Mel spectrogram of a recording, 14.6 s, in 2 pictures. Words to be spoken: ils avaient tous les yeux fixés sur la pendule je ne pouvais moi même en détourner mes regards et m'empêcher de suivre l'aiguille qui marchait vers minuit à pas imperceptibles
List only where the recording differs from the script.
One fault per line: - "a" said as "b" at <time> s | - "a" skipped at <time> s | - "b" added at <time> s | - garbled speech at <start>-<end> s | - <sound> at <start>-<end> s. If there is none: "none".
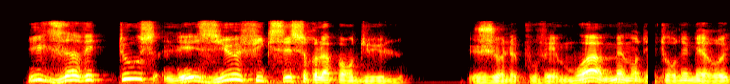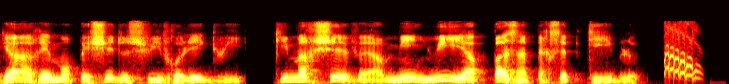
- dropout at 6.5-6.5 s
- chirp at 13.9-14.4 s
